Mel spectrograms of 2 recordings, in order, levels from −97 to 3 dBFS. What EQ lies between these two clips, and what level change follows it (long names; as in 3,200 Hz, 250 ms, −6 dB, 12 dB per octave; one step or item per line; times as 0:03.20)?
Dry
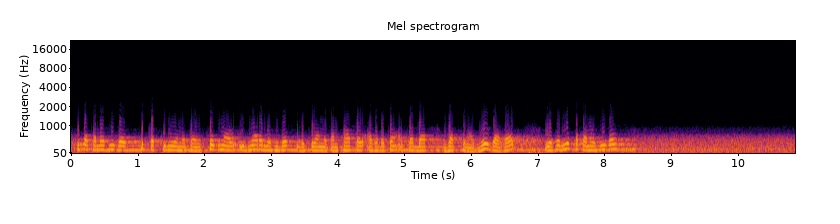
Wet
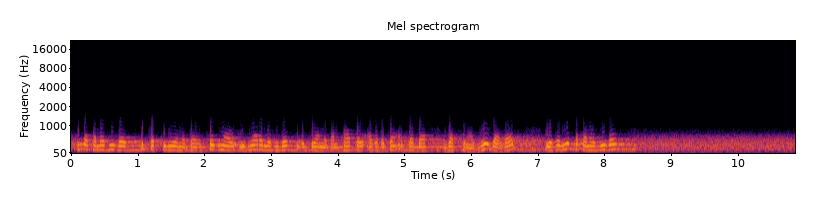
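mains-hum notches 60/120/180/240 Hz
dynamic equaliser 500 Hz, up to −5 dB, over −36 dBFS, Q 2.6
four-pole ladder band-pass 360 Hz, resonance 20%
+7.5 dB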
